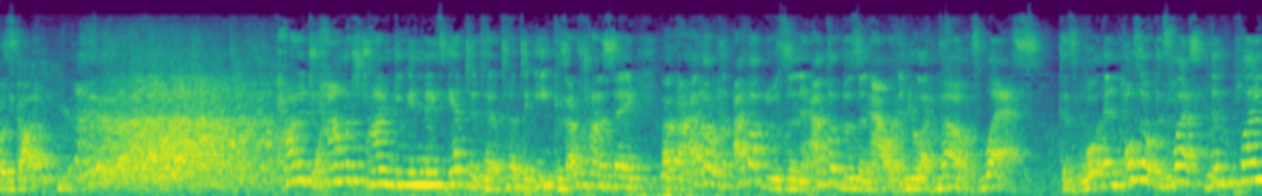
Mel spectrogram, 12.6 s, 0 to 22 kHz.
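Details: Adult male stand-up comedian with a severe stutter for over 10 years, which he ties to anxiety and links to a traumatic brain injury from being hit in the throat by a softball; stuttering.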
